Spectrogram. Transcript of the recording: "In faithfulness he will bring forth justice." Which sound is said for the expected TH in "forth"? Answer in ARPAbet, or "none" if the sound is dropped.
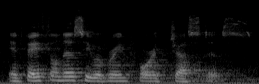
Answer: TH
